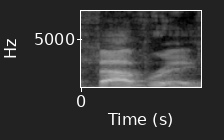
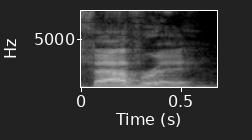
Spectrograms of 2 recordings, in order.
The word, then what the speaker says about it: Favre: John Elway, Dan Marino, Brett Favre.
